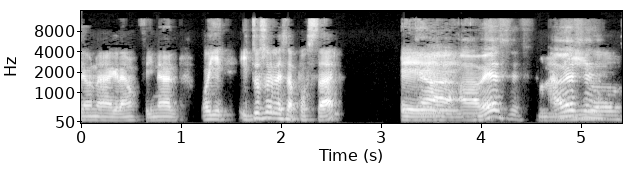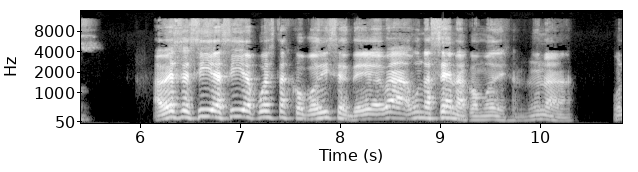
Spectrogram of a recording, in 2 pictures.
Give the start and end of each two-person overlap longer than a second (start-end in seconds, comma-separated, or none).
3.3-5.3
